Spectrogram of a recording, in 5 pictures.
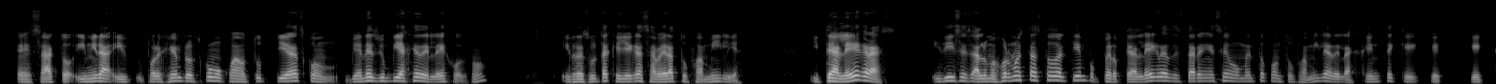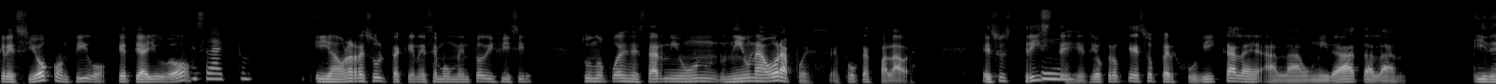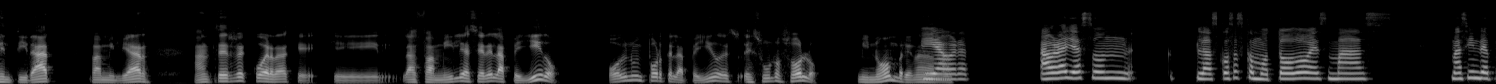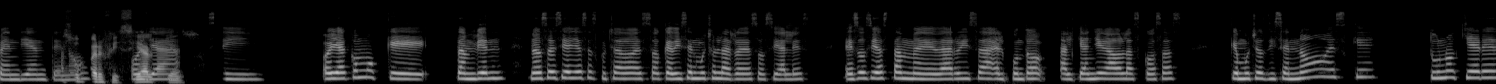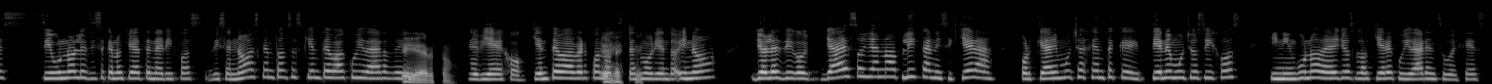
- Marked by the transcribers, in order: other background noise; laugh
- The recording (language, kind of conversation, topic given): Spanish, unstructured, ¿Crees que es justo que algunas personas mueran solas?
